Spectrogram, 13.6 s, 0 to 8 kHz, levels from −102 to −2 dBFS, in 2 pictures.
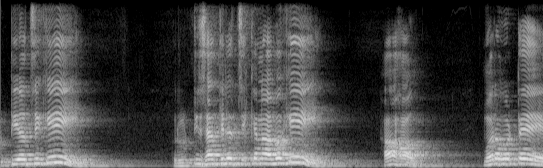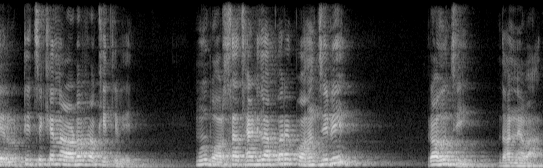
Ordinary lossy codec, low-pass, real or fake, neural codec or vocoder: none; none; real; none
